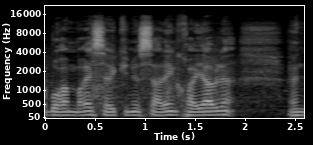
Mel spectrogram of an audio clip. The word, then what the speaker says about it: Bourg-en-Bresse: Alors attention Laurent, parce qu'on dit Bourg-en-Bresse. Il faut faire très attention parce que les gens sont très susceptibles ici. Donc il faut dire Bourg-en-Bresse. C'est mon accent du sud-ouest qui me fait pas prononcer. Mais maintenant que j'ai bien retenu la leçon, ça sera Bourg-en-Bresse.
